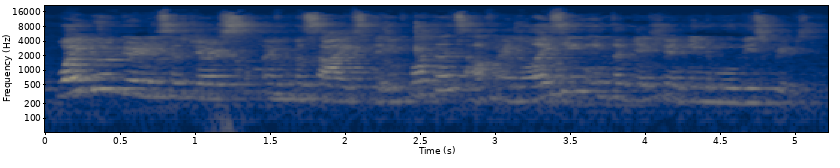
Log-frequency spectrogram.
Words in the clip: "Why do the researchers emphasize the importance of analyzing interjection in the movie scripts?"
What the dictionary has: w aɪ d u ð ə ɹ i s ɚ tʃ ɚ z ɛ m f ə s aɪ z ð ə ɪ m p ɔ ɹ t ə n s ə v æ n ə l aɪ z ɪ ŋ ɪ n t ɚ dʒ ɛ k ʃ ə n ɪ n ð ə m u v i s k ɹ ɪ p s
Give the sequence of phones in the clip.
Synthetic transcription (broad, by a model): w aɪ d u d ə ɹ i s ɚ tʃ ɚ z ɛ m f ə s aɪ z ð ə ɪ m p ɔ ɹ t ə n s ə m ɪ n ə l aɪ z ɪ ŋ ɪ n t ɚ dʒ ɛ k ʃ ə n ɪ n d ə m u v i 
